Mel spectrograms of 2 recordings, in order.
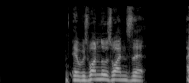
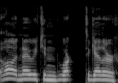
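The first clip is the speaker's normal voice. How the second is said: ordinary delivery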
